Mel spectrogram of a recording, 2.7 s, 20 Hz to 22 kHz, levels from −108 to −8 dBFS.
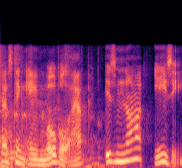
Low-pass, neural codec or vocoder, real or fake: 7.2 kHz; codec, 16 kHz, 4 kbps, FreqCodec, smaller model; fake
